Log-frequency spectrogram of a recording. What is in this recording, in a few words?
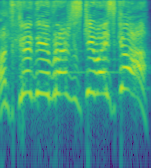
threat infantry exposed, battlechatter ru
